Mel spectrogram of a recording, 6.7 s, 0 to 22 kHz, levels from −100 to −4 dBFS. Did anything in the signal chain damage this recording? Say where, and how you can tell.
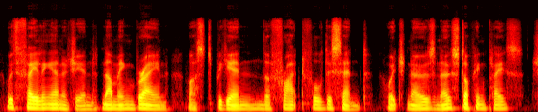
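No, nothing in the chain damaged it.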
